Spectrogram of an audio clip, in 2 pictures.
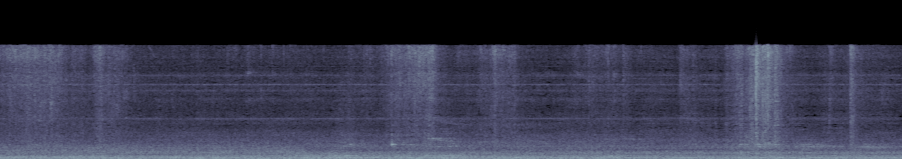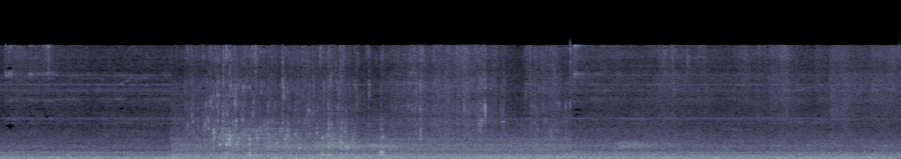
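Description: Flower stems rustle as hands arrange them in a glass vase.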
